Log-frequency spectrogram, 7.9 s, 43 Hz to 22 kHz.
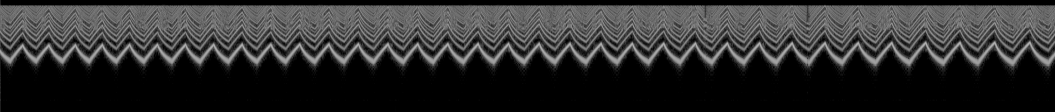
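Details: Clean warbling tone sweeping up and down about three times a second around one kilohertz, steady and even, from a 6A/12860 stall warning tone generator (early 1970s, Avro Shackleton), recorded by direct connection after teardown and reverse-engineering; unit works properly.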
